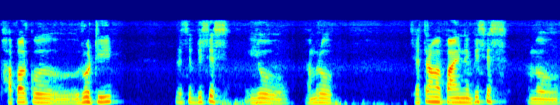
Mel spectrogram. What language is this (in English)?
Nepali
